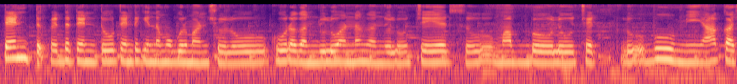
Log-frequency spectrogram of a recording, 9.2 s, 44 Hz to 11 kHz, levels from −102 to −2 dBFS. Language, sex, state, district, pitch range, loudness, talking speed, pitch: Telugu, female, Andhra Pradesh, Chittoor, 185-200 Hz, -18 LUFS, 115 wpm, 190 Hz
